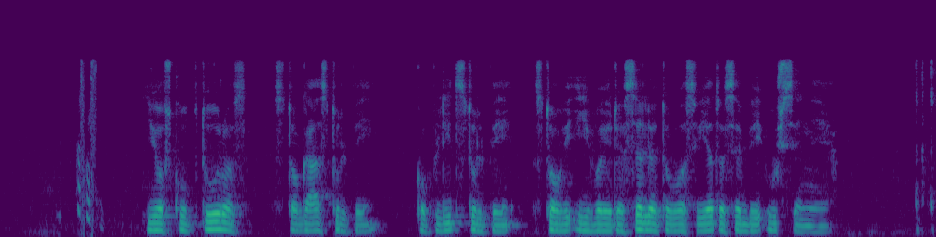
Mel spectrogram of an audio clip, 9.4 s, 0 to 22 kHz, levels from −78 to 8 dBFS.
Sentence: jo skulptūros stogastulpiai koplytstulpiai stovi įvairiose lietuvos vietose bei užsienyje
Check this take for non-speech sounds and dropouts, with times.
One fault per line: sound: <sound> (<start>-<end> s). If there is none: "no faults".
sound: chirp (0.8-1.1 s)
